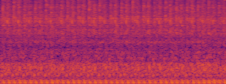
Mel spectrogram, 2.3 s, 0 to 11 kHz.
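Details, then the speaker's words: BMW R65 boxer twin being carb-synced after secondary air system delete: low, even idle of about twenty pulses a second sags and dies down as one cylinder's idle mixture screw reaches one and a half turns out; mixture screw set too far out. "one and a half turns. It died down."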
